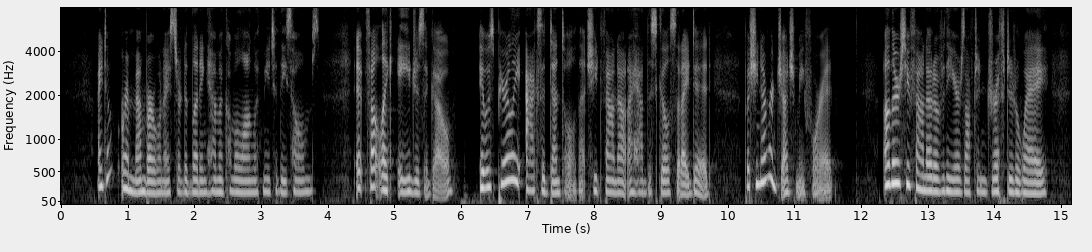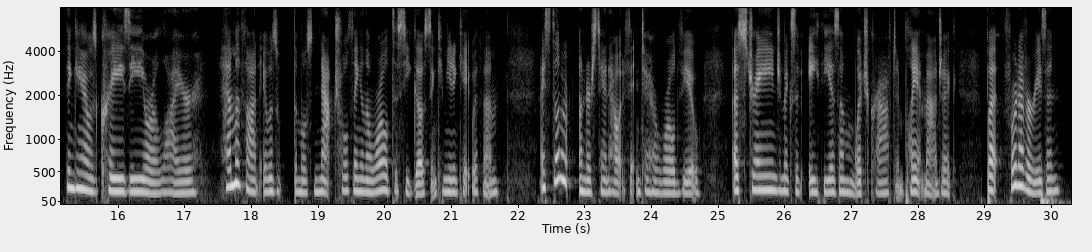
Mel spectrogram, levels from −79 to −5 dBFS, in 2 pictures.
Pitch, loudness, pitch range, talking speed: 190 Hz, -26 LUFS, 180-215 Hz, 200 wpm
